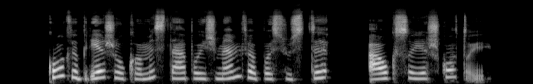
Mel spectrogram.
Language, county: Lithuanian, Vilnius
